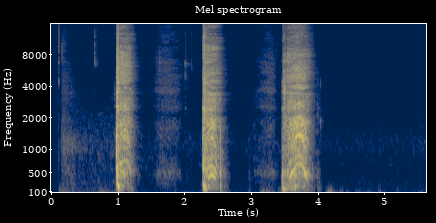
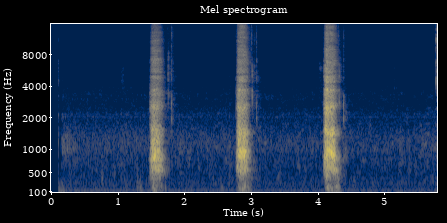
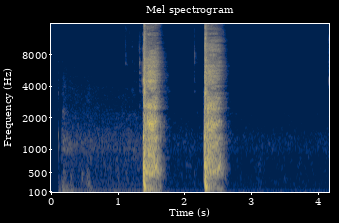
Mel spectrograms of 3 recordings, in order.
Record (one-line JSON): {"three_cough_length": "5.6 s", "three_cough_amplitude": 32768, "three_cough_signal_mean_std_ratio": 0.31, "exhalation_length": "5.8 s", "exhalation_amplitude": 30629, "exhalation_signal_mean_std_ratio": 0.23, "cough_length": "4.2 s", "cough_amplitude": 32768, "cough_signal_mean_std_ratio": 0.26, "survey_phase": "beta (2021-08-13 to 2022-03-07)", "age": "18-44", "gender": "Male", "wearing_mask": "No", "symptom_none": true, "smoker_status": "Ex-smoker", "respiratory_condition_asthma": true, "respiratory_condition_other": false, "recruitment_source": "REACT", "submission_delay": "1 day", "covid_test_result": "Negative", "covid_test_method": "RT-qPCR", "influenza_a_test_result": "Unknown/Void", "influenza_b_test_result": "Unknown/Void"}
